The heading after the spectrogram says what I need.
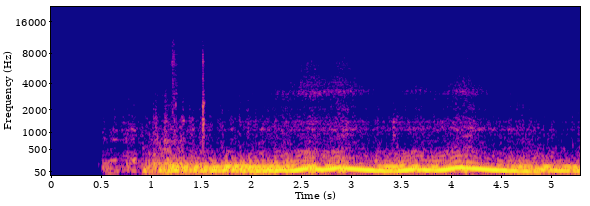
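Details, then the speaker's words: MK2 VW GTI first start after sitting under a cover about eight months, fuel primed by cycling the key: catches quickly and settles into a smooth, even low idle with slight rise and fall, no misfire; normal start and idle. "smooth as a baby's bottom perfect i didn't think it was gonna start this easy but it did so i'm good"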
